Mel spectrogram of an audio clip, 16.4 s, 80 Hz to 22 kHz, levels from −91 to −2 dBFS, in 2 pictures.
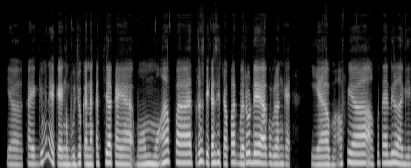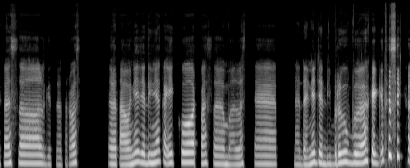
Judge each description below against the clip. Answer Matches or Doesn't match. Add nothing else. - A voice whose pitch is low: Doesn't match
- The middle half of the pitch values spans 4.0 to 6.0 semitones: Doesn't match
